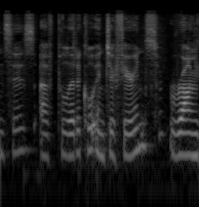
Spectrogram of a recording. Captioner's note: speaking French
